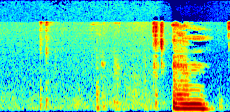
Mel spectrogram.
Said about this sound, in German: tut mir leid, ihr müsst jetzt die ganze Zeit mein Klicken hören, wenn ich klicke. Ich versuche es irgendwie zu vermeiden.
